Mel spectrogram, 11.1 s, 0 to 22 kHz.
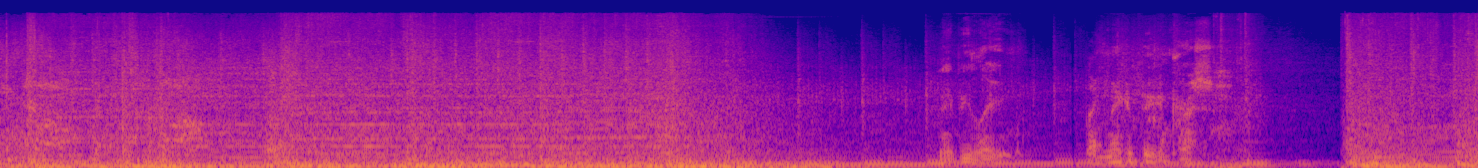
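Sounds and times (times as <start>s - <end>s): trailer music: 0.0s - 11.0s.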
